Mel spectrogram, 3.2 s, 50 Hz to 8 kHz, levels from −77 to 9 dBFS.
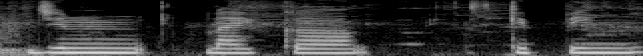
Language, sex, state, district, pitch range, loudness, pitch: Telugu, female, Andhra Pradesh, Srikakulam, 225-235 Hz, -13 LUFS, 230 Hz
